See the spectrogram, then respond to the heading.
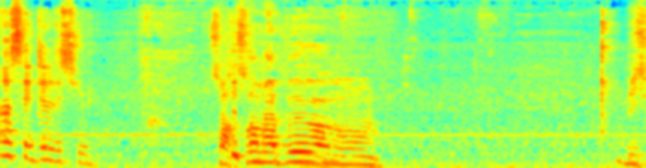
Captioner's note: both speaking in French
